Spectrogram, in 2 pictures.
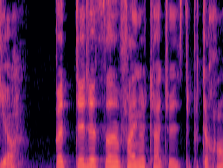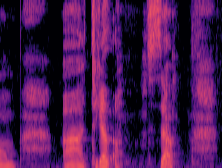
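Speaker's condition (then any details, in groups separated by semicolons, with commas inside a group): Cerebral palsy, quadriplegic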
